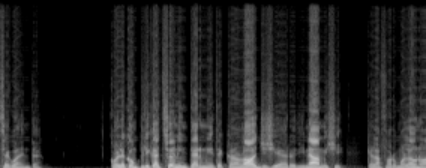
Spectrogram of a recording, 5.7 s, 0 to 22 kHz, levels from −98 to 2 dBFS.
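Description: A speech recording with crude rate conversion running through its whole length. A gritty, inharmonic fizz rides on louder and brighter sounds, roughly 25 dB below the speech. It fits stretching 44.1 kHz audio to 48 kHz by repeating samples, with no filtering.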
